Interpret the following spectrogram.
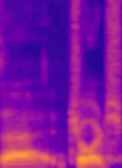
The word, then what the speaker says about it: Jorge: Okay, well, my name is Jorge. It's actually spelled with a J. It's a Spanish version of Jorge.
